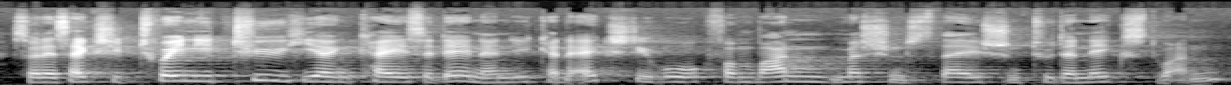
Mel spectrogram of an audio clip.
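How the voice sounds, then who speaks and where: Speaking at normal speed with a mid-range, creaky voice that hardly shifts in pitch, a middle-aged Swiss walking tour guide gives a podcast interview in her Swiss accent. She sounds enthusiastic but matter-of-fact, and the recording has a roomy, hall-like reverb.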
